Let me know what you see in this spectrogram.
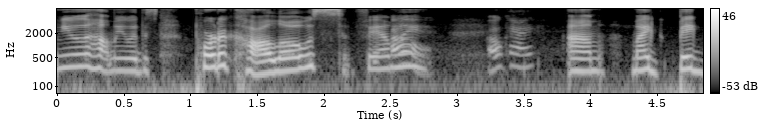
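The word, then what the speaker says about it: Portokalos: How do you say it? Portocolos. I'm not Grecian or Greek. I mean, we're sisters. I'm not Greek either. Portocalos. Portocalos. She's just better at pronouncing things.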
